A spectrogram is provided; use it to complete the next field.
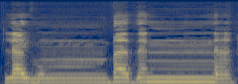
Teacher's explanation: اکمل grade کا غنہ ہے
